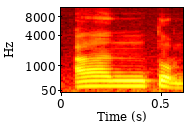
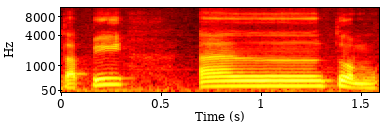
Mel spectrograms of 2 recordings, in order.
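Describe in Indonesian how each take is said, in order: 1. Bunyi n diucapkan dengan jelas dan singkat. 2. Bunyi n samar, sengau, dan ditahan lebih lama. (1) "tidak seperti antum" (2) "dibaca dengan samar, tidak jelas"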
